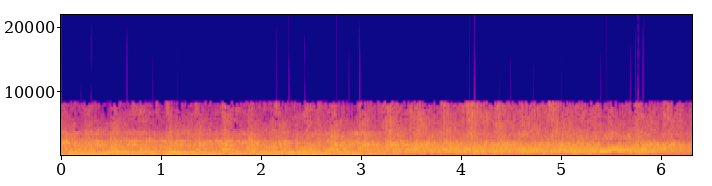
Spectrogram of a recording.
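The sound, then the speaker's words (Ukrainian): Loud, dense applause runs throughout while a crowd shouts "Shame" in unison during Foreign Minister Kostiantyn Hryshchenko's greeting on behalf of President Viktor Yanukovych at a forum's ceremonial opening. The chanting is strongest in the first half before the clapping carries on alone. “Але цей виступ супроводжували специфічні шумові ефекти, аплодисменти укупі з вигуками «Ганьба».”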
